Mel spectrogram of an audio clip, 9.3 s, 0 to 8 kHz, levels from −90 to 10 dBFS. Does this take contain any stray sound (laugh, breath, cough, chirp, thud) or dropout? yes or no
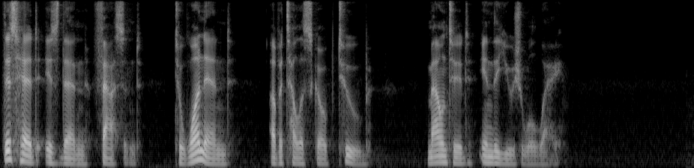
no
